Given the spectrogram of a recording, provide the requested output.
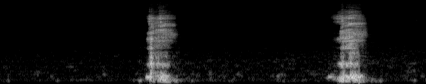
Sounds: Sneeze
